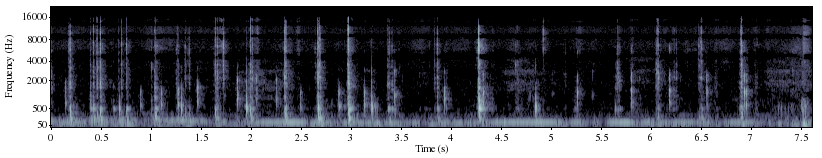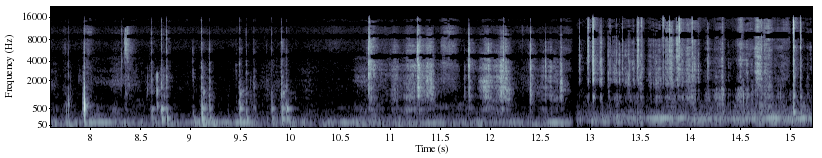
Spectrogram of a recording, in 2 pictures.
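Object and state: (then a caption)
Plastic nail lamp, hollow. Fingers and long nails tap and scratch a pink, hollow plastic UV nail lamp with a display. Dozens of quick, dry, hollow clicks come first over a faint low hum. The sound then shifts into denser, brighter scratching as the hum drops out near the end.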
